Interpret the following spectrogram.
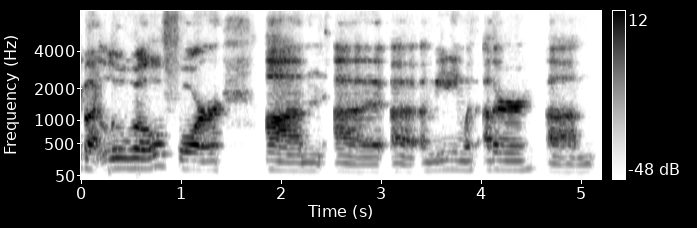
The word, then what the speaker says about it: Louisville: I had the opportunity to meet in Louisville, which I've been told that I try to add more symbols or syllables in there than are necessary. But Louisville for a meeting with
